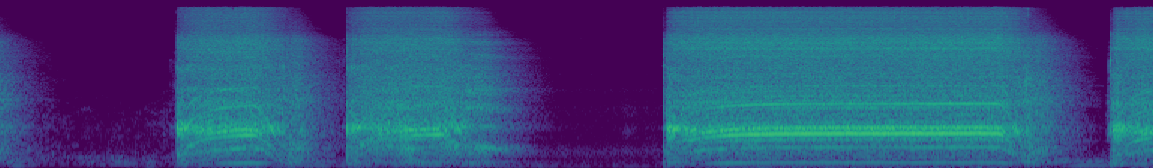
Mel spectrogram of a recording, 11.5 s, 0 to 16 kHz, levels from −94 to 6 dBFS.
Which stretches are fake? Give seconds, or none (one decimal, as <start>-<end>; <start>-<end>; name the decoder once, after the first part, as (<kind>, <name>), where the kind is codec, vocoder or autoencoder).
3.5-6.9 (autoencoder, DAC-VAE)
